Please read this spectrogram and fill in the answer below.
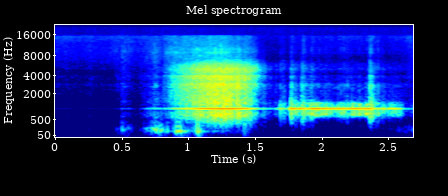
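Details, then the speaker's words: Ham radio receiver on bench test with 1 kHz tone signal about 9 dB below −120 dBm: steady tone with crackling, frying hiss taking over as signal weakens, near squelch; weak-signal receiver noise. "You can hear the 1k tone in there, but the frying bacon is taking over."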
